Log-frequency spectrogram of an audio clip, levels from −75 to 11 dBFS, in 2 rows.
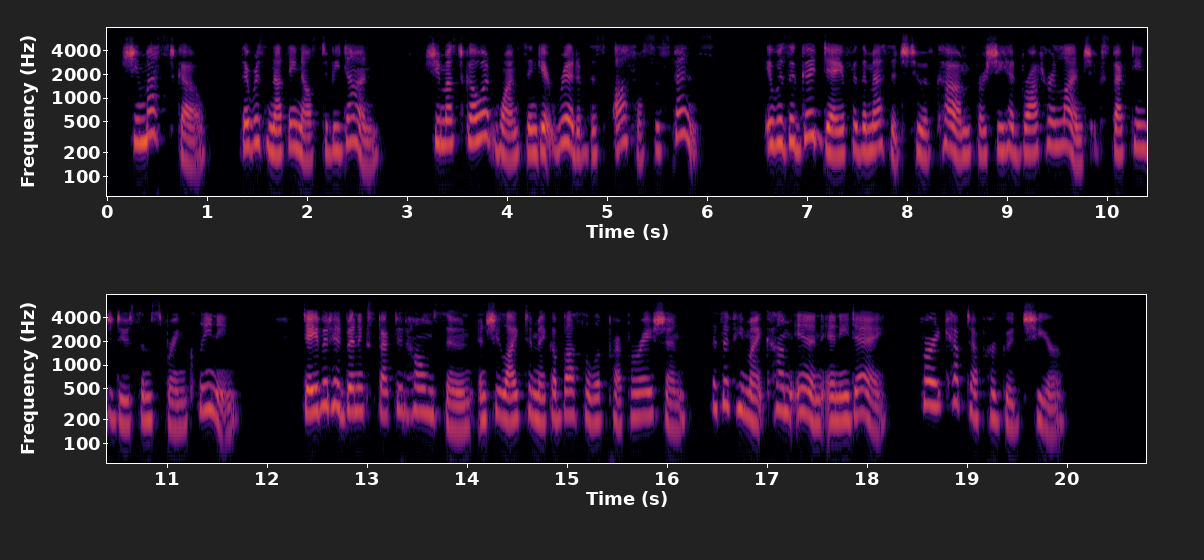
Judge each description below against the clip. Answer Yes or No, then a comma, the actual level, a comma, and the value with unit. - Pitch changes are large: No, average, 4.8 semitones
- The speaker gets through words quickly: Yes, fast, 215 wpm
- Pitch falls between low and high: No, high, 215 Hz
